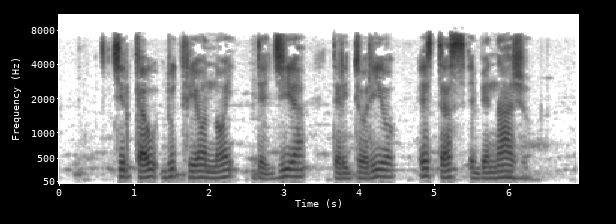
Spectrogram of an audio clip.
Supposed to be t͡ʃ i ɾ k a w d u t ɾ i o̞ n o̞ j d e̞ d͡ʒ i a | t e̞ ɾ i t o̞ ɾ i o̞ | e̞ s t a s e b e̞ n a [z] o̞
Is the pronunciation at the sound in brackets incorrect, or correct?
incorrect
